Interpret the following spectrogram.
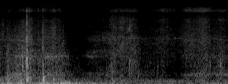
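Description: Faint rustling with a couple of light clicks in the first half second: handling noise as a dead wild turkey's wing feathers are moved over dry grass.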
